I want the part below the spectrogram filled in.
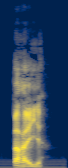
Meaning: feminine singular of pareil
- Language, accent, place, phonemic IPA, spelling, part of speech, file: French, France, Lyon, /pa.ʁɛj/, pareille, adjective, LL-Q150 (fra)-pareille.wav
